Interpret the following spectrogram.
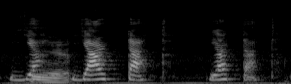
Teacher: that H and that J is more of a Y sound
